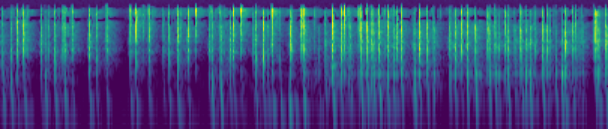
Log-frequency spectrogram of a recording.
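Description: Long nails rapidly tap and scratch the raised quilted back of an empty, hollow, hand-sized pink glossy silicone phone case. The result is a fast, dense stream of dry, crackly clicks and scrapes with a bright edge and almost no ring between strokes.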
